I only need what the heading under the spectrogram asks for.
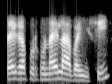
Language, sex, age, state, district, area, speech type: Bodo, female, 45-60, Assam, Baksa, rural, conversation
